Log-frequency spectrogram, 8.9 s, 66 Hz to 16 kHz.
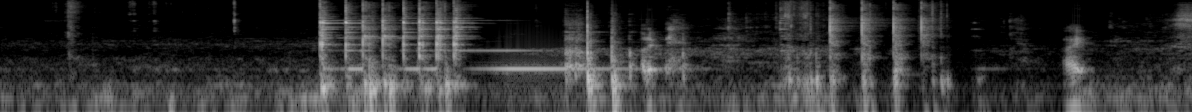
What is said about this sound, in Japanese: まず砂糖が大さじ1と半、はい、入れます。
